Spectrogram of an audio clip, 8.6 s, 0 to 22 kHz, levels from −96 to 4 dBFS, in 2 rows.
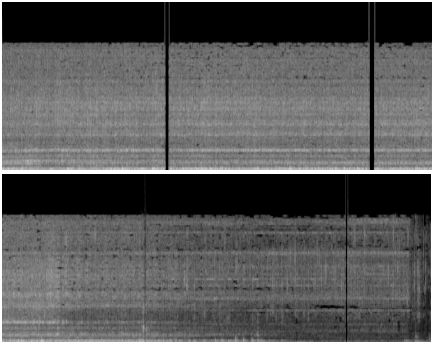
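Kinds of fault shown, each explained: Gap between stream segments: misaligned segment timestamps leave silent, hard-edged holes of 15 to 56 ms roughly every 2 s, at 1.63, 3.67, 5.72 and 7.74 s.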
